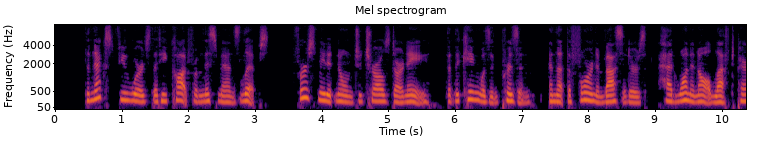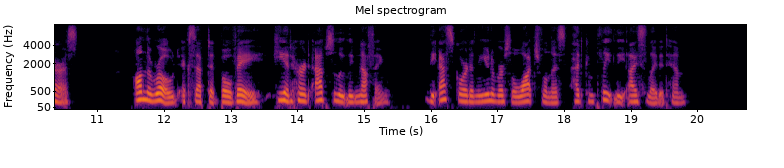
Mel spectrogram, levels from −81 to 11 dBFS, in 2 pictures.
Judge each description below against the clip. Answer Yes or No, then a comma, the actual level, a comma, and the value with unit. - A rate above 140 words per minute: Yes, average, 160 wpm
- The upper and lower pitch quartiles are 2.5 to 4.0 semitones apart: Yes, average, 2.9 semitones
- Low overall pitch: No, medium, 185 Hz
